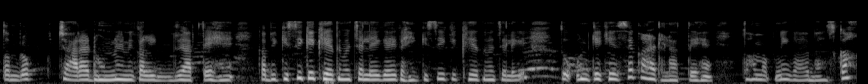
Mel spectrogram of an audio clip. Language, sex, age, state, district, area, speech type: Hindi, female, 45-60, Uttar Pradesh, Hardoi, rural, spontaneous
